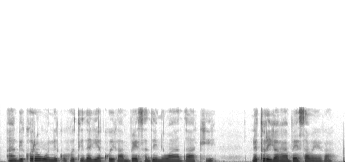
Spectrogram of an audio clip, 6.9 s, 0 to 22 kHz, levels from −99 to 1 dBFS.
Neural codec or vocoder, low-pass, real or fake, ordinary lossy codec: none; 7.2 kHz; real; none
